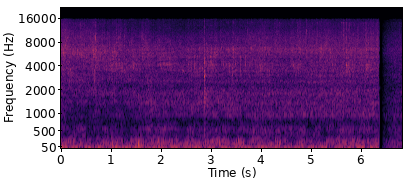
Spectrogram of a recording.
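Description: Sliced red onions sizzling in hot oil in an aluminium pot, stirred with a wooden spoon at first: a steady frying hiss with a few faint scrapes, as the onions soften and lose their rawness. The sound cuts out abruptly for a moment near the end.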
